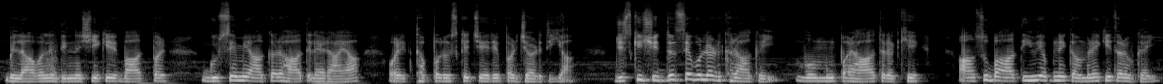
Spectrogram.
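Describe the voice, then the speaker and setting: A man's voice: on the high side, darkish tone. Emotive male story narrator.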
